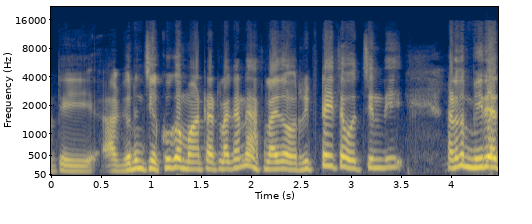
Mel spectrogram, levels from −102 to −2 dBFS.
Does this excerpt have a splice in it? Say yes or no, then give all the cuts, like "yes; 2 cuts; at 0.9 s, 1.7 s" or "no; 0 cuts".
no; 0 cuts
